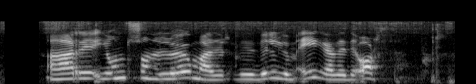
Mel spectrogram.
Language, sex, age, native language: Icelandic, female, 20-29, Lithuanian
